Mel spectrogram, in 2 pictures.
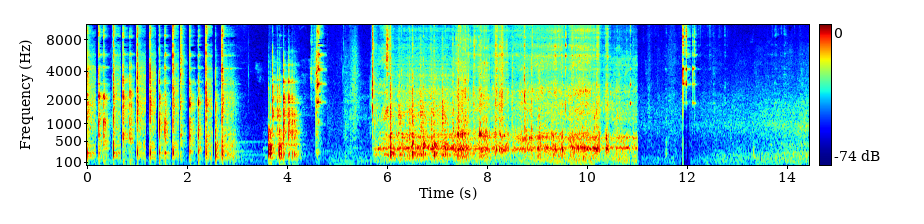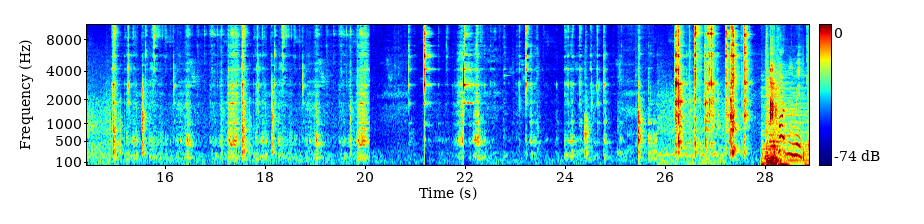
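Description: Sharp metal clinks and knocks of small hand tools and steel square tubing on a steel workbench. In the middle, about five seconds of a machine running steadily, followed by further scattered clinks.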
